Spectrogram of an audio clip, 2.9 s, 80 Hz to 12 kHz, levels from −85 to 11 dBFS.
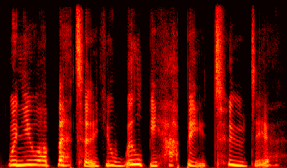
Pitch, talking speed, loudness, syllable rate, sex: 290 Hz, 210 wpm, -21 LUFS, 4.9 syllables/s, female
